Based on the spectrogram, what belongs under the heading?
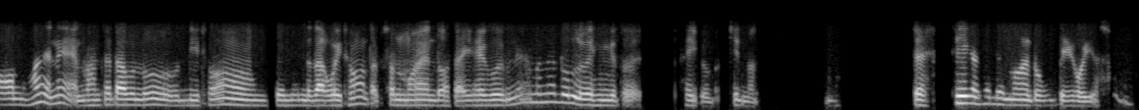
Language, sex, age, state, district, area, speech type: Assamese, male, 18-30, Assam, Charaideo, rural, conversation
